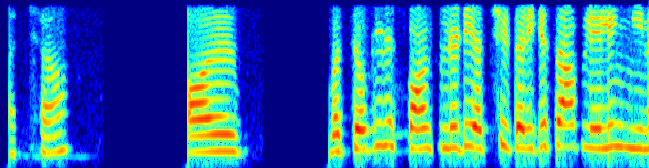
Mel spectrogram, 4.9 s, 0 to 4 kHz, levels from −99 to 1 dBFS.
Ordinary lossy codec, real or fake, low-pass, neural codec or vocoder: none; real; 3.6 kHz; none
